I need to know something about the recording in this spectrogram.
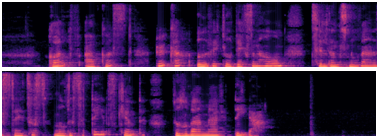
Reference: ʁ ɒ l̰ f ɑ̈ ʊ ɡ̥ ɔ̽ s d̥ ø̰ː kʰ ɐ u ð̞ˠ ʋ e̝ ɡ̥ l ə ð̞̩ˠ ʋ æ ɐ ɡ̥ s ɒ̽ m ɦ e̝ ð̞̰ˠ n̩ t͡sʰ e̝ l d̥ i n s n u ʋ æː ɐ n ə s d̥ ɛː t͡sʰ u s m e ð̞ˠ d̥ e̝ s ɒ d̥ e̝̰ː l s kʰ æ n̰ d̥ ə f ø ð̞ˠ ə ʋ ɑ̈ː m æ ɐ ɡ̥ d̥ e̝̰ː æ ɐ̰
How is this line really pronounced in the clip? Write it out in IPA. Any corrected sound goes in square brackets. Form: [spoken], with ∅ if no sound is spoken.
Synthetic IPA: ʁ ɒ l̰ f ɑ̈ ʊ ɡ̥ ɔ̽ s d̥ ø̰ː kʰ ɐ u ð̞ˠ ʋ e̝ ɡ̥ l ə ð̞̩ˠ ʋ [i] ɐ ɡ̥ s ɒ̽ m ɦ e̝ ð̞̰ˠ n̩ t͡sʰ e̝ l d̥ [e] n s n u ʋ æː ɐ n ə s d̥ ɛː t͡sʰ u s m e ð̞ˠ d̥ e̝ s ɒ d̥ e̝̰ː l s kʰ [e] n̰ d̥ ə f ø ð̞ˠ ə ʋ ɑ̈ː m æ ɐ ɡ̥ d̥ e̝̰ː æ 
